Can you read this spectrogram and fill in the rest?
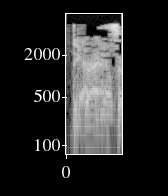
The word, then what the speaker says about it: deGrasse: deGrasse.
